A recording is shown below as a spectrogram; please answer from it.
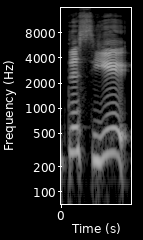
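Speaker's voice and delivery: "year" without its final R; imitated clipped-off R. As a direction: drop the R at the end of "year". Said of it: "I remember they go".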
